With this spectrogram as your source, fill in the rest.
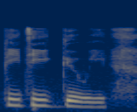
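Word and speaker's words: PTGui: is called pt gui don't pronounce it any other way pt gooey um i want to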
